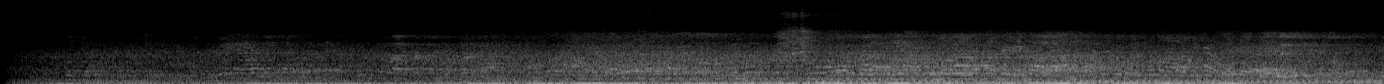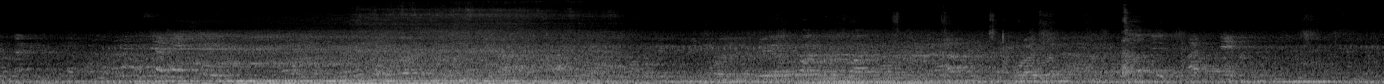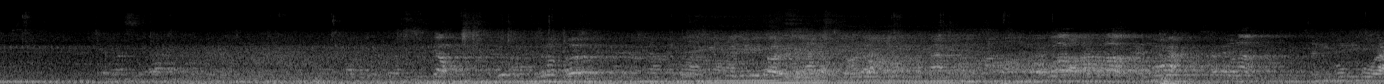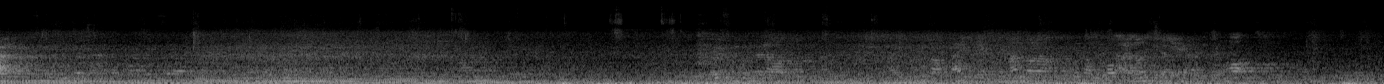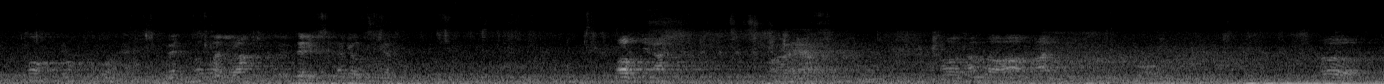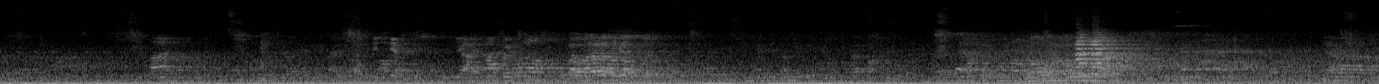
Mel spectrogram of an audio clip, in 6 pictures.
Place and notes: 三義天后宮, Miaoli County - In the temple
Community people are practicing traditional dragon dance, traffic sound, Binaural recordings, Sony PCM D100+ Soundman OKM II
